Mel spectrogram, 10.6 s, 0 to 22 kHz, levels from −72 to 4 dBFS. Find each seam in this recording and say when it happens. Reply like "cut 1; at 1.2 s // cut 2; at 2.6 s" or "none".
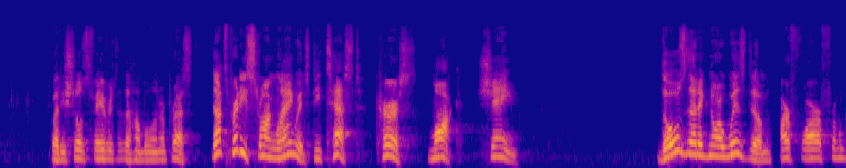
cut 1; at 2.5 s // cut 2; at 9.6 s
